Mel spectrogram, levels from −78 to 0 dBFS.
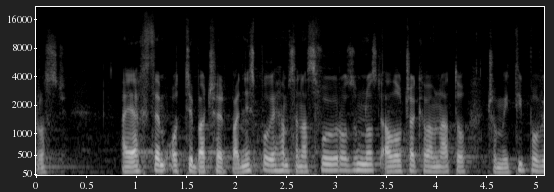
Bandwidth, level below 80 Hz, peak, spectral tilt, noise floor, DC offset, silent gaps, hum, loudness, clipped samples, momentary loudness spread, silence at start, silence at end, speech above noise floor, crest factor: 19 kHz; -60 dBFS; -8 dBFS; -6.5 dB/octave; -56 dBFS; under 0.1%; none; none; -29 LUFS; under 0.1%; 8 LU; 0 s; 0 s; 28 dB; 20 dB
